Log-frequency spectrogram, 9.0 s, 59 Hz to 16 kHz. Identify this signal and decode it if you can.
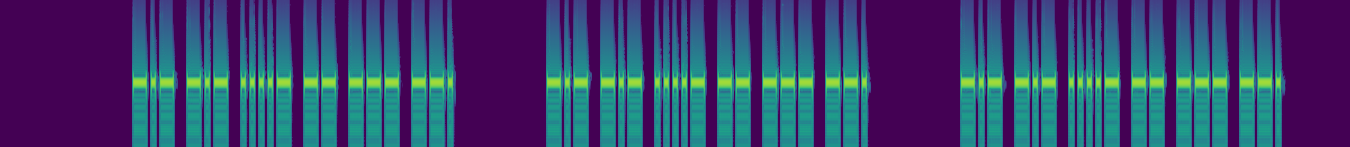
Morse code, heard as a keyed tone, about 40 wpm, 700 Hz. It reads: KK4MOG KK4MOG KK4MOG
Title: USA Call Signs - 6 Characters - Repeated 3x - 40wpm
